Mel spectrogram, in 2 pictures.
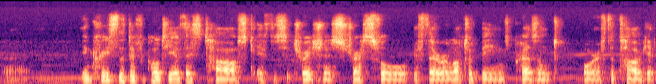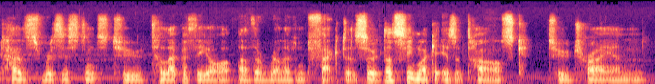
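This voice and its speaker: A man's voice: rumbling low, normal speed, darkish tone, a little hiss or hum. A man playing a tabletop game, talking casually and hesitantly as he thinks aloud.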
